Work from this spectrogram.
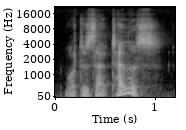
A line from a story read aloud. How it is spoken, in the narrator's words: Bowman asked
